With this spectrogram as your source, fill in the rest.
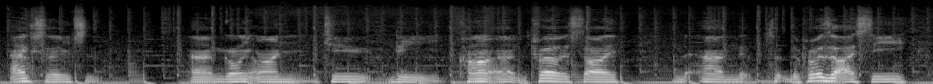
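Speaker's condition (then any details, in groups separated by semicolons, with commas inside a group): Cerebral palsy; tends to mess up words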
